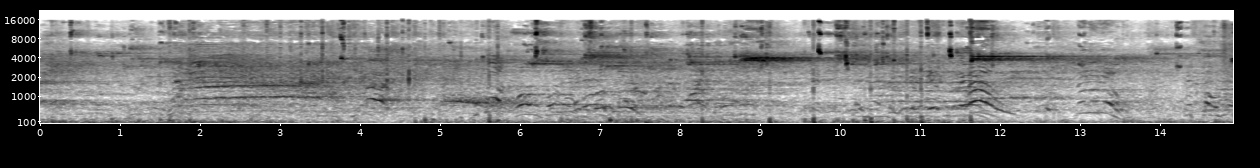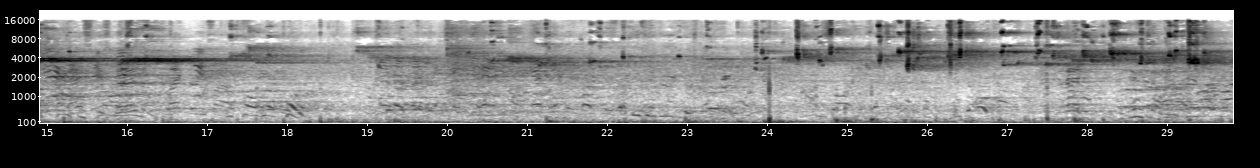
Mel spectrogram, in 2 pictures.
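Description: A crowd of young people chatters in a large echoing gym.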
